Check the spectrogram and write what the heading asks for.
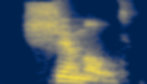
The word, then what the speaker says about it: Shimeld: Shimeld. That's why I pronounce it correctly that way.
